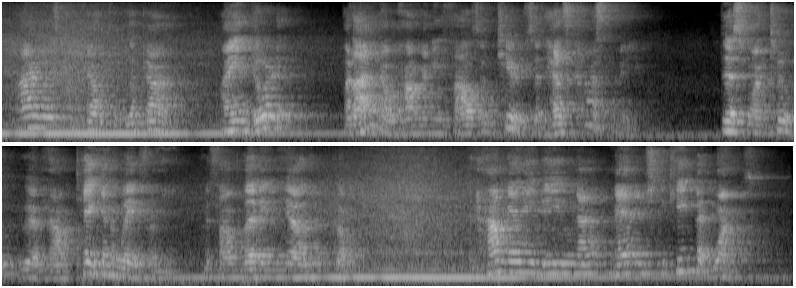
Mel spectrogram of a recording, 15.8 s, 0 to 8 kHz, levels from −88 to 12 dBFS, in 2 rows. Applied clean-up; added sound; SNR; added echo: none; Motorcycle; 8 dB; reverberation time 0.9 s.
